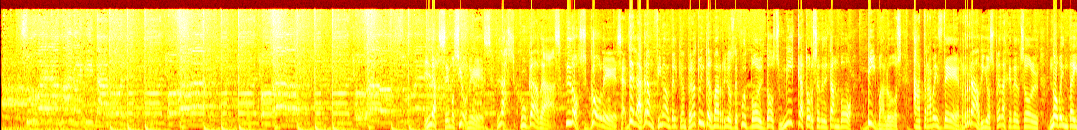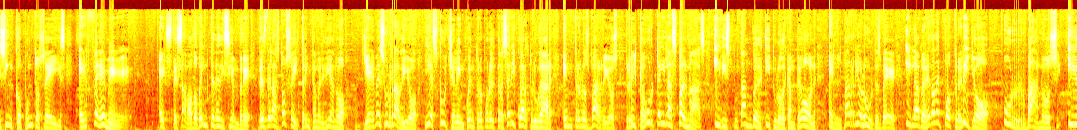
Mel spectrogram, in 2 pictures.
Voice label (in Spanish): promo futbol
